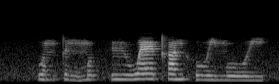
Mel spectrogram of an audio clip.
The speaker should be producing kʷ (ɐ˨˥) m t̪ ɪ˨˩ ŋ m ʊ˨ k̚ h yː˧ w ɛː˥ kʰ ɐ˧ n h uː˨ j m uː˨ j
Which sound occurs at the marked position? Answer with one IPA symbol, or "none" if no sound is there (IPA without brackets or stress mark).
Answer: ɐ˨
